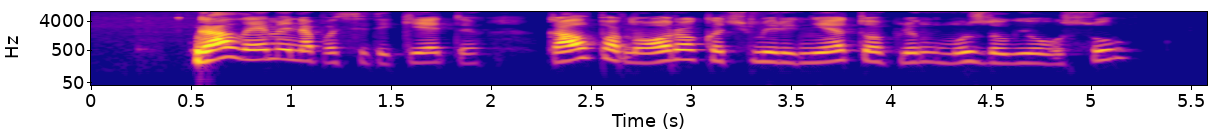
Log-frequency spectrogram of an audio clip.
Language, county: Lithuanian, Vilnius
